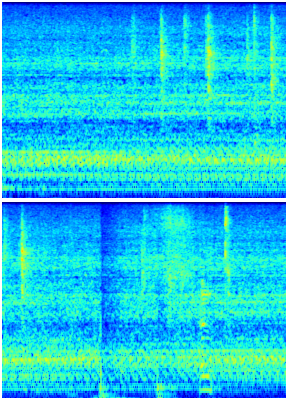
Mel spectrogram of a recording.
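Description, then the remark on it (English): A spaceship's new anti-gravity engines run just after lift-off with a steady, loud droning hum, continuous throughout, with a few faint ticks and a couple of dull thumps near the end. “until hear them engines going”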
